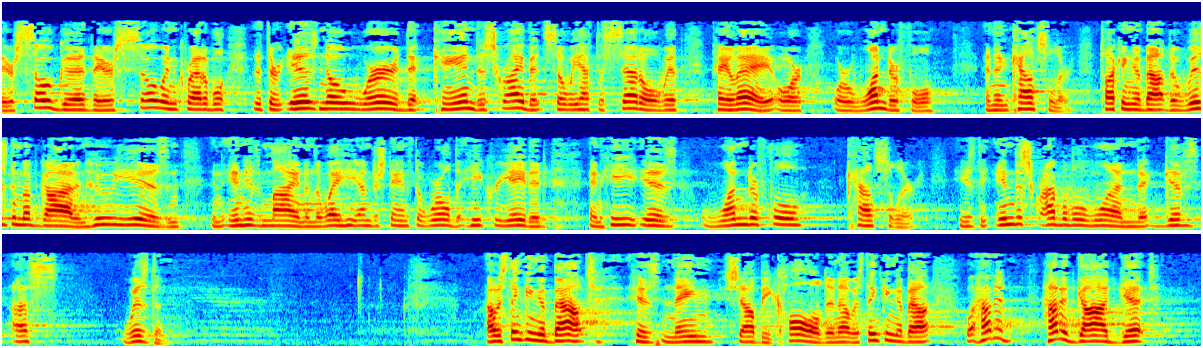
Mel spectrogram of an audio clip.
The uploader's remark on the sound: First Baptist Belton Sunday morning sermon.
